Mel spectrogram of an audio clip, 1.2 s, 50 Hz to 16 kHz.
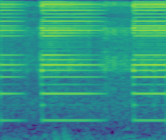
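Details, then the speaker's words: Garrett Ace 250 metal detector with small 9x6 coil in a park: two clean steady mid-pitched tones as the coil passes over, reading between penny and dime at 2 to 4 inches; solid repeatable hit, guessed to be a coin. "Okay guys, got another solid hit. Let's see, showing up as between a penny and a dime."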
